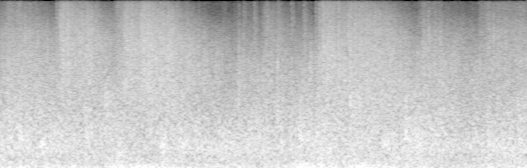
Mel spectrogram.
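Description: Artillery barrage in the World in Conflict strategy game, a dense continuous rumble of overlapping distant booms and detonations rolling on without pause, no speech.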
